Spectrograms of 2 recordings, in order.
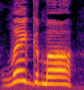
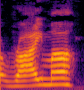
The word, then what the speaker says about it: Rhyma: the lightning rod beast Ligma. Well, not really. It's spelled out in the subtitles. But it's actually uh Rhyma. It sounds like what they're saying.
